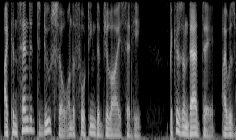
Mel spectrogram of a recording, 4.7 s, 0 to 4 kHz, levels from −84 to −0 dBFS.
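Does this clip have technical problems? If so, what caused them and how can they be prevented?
No, there are no technical problems to report here.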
